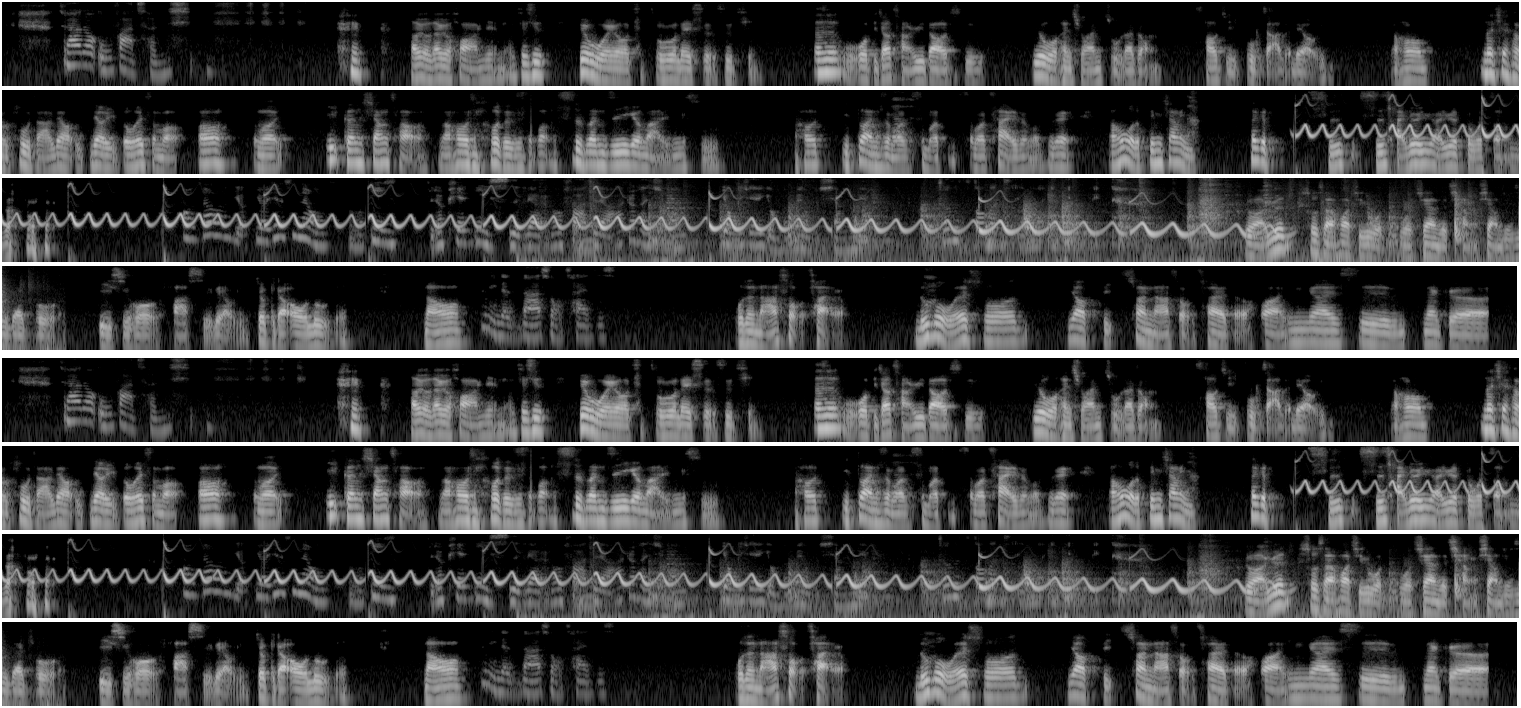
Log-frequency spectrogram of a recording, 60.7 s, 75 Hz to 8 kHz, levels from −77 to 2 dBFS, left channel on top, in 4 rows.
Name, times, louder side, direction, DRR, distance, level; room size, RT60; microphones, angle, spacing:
voice 1, 0.2-2.7 23.9-24.3 27.0-27.1 32.1-34.3 34.6-37.2 37.5-39.1 39.7-41.8 50.3-51.6 54.7-54.9, left 2 dB, 25° left, 6.0 m, -40 dB
voice 2, 3.3-3.7 4.1-5.5 5.8-7.6 8.1-9.8 10.3-11.6 12.0-13.2 13.9-14.3 14.8-18.1 18.4-22.3 23.1-24.5 24.8-25.9 26.2-27.1 27.7-27.9 28.3-30.9 42.8-46.1 46.5-49.0 49.7-50.2 52.8-53.9 54.6-55.8 56.2-60.4, right 2 dB, 40° right, 4.4 m, -27 dB
sound 1, 28.1-43.3, left 1 dB, 10° left, 1.3 m, -28 dB
sound 2, 35.5-46.1, left 2 dB, 50° left, 1.9 m, -38 dB
head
